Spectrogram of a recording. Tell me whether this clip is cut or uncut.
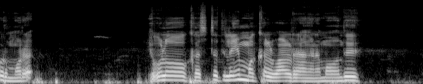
uncut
